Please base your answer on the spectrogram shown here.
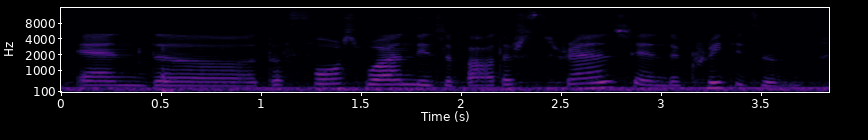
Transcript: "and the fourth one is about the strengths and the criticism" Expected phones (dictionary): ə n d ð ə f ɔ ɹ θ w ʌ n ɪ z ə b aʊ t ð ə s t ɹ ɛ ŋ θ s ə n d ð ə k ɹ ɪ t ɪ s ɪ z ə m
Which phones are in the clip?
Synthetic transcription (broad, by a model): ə n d ð ə f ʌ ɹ s w ʌ n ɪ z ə b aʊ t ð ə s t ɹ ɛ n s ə n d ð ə k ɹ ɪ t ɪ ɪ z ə m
